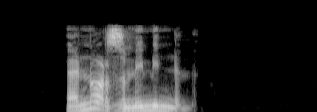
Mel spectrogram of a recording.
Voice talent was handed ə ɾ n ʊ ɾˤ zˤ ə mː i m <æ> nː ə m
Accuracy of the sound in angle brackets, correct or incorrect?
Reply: incorrect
